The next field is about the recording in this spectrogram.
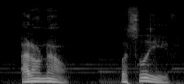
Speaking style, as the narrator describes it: I said

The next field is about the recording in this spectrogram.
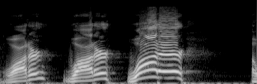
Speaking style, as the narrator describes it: Ellen starts screaming

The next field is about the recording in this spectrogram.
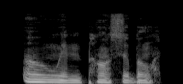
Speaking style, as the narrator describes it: moaned Raoul

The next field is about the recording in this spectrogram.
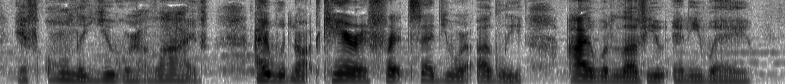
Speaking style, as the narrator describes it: She whispered

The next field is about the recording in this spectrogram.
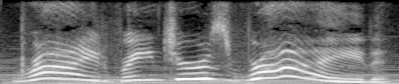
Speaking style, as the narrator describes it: Rosie cried

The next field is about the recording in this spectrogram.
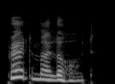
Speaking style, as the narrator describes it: she was so weak that she fainted after gasping

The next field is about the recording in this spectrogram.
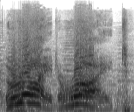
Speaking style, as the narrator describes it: Dallas shouted

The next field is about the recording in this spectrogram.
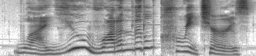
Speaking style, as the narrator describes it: sneered the sea serpent

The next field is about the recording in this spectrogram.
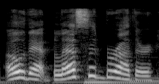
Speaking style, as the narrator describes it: cried

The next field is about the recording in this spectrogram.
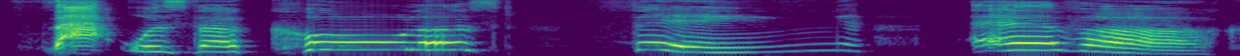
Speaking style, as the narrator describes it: cried Jack

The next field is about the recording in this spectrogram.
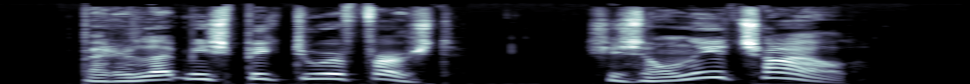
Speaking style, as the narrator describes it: begged in a whisper

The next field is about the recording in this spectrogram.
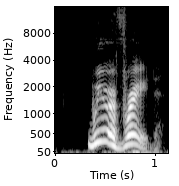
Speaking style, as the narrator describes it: Elipopus cried

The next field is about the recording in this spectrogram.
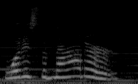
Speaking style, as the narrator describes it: Bridget shouted

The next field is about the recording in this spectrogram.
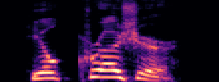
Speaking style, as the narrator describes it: was shouted round him

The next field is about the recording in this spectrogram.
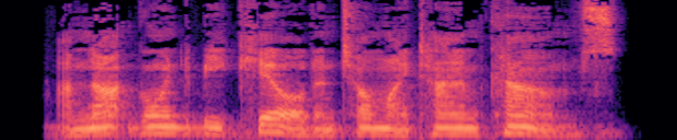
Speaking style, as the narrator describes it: He calmly told his stunned staff

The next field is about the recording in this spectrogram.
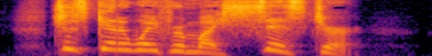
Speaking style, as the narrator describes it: I told him angrily

